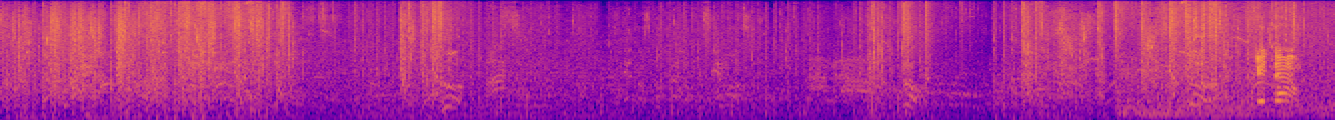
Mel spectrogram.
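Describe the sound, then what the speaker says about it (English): Gunfire crackles in Ghost Recon Wildlands: bursts of rapid shots at irregular intervals, some close and sharp, others more distant, with quieter gaps between and occasional talk. "Opening fire."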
